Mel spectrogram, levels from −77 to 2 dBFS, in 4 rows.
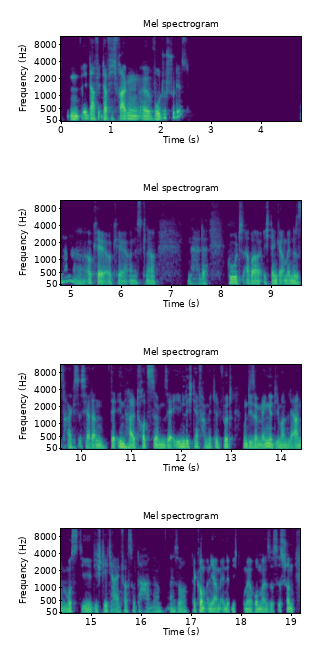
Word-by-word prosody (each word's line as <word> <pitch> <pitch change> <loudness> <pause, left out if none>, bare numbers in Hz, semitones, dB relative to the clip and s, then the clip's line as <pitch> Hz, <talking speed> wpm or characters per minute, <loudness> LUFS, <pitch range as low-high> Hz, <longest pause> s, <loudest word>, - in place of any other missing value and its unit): Hm, 105 -2 +4
w 120 0 +4
darf 105 -3 +3
darf 110 0 +3
ich 100 - -5
fragen, 105 0 +4
äh, 100 -3 +2
wo 100 +1 +6
du 140 - -3
studierst? - - -5 2.3
Ah. 120 - -7
okay, 110 -6 +1
okay. 90 -1 -4
Alles 95 0 -7
klar. 95 -2 -4 0.6
Na, 85 -3 -11
da 85 -1 -5 0.4
gut. 110 -1 +2
Aber 85 -2 0
ich 90 - -6
denke, 95 0 +1
am 95 - -1
Ende 95 +1 +1
des 90 0 -2
Tages 95 -2 -5
ist - - -5
ja - - +1
dann 80 -2 0
der - - +3
Inhalt 90 -4 +4
trotzdem 100 -1 +2
sehr 95 - +3
ähnlich, 105 +1 +3
der 105 -2 -1
vermittelt 100 +1 -3
wird. 100 -1 +2 0.2
Und 105 -2 +1
diese 90 -2 +2
Menge, 95 +4 +4
die 95 - -2
man 85 -1 0
lernen 85 +1 +1
muss, 100 +5 -1
die 90 -2 -2
die 90 - -5
steht 95 0 -2
ja 80 - -4
einfach 80 -1 -6
so - - -8
da, 75 - -9
ne? 75 +2 -10 0.2
Also, 80 -4 -5
da - - -3
kommt 110 -4 +5
man 95 - -2
ja 85 - +2
am 85 +1 -1
Ende 90 -1 -1
nicht 85 +1 -6
drum 85 - -2
herum. 85 +1 0
Also, 80 0 -4
es 75 - -8
ist - - -2
schon - - +1
95 Hz, 205 wpm, -22 LUFS, 85-100 Hz, 2.3 s, wo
